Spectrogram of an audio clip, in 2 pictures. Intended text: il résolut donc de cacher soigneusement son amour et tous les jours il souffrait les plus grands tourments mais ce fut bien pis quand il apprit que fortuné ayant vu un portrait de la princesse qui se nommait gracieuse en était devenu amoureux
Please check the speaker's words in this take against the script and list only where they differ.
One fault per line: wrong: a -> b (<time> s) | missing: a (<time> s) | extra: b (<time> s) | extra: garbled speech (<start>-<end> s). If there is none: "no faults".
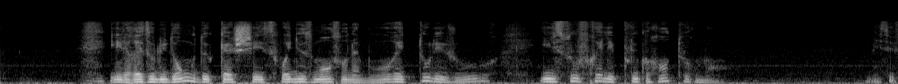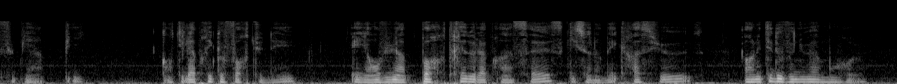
no faults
